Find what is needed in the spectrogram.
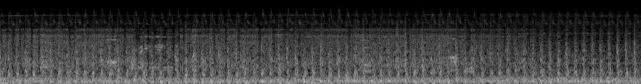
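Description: Helicopter rotor chop: a steady, rapid pulsing at an even level.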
